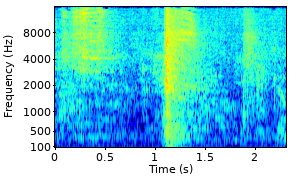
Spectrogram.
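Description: An oven door bangs shut.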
